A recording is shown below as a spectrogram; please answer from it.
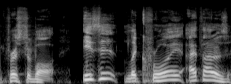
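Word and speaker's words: LaCroix: of all is it lroy I thought it was laqua that's what I say well the I think the idea is it rhymes with enjoy is what they say but iy rhymes with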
